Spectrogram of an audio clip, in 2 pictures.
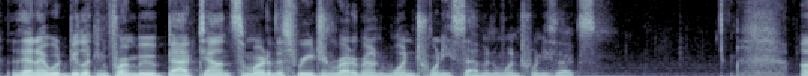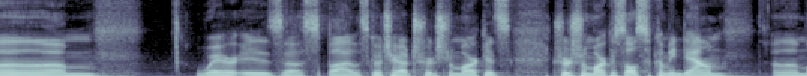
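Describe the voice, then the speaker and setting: A man with a raspy, fairly low voice and a Latvian accent hosts casual chart commentary. He talks very quickly in an informal, self-deprecating way, recorded dry and close. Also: no echo. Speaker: host, market analyst.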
